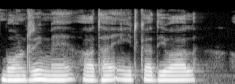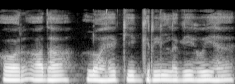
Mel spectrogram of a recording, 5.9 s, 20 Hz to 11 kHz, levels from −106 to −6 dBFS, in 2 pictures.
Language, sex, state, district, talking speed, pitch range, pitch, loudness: Hindi, male, Jharkhand, Ranchi, 140 wpm, 135-140 Hz, 135 Hz, -14 LUFS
